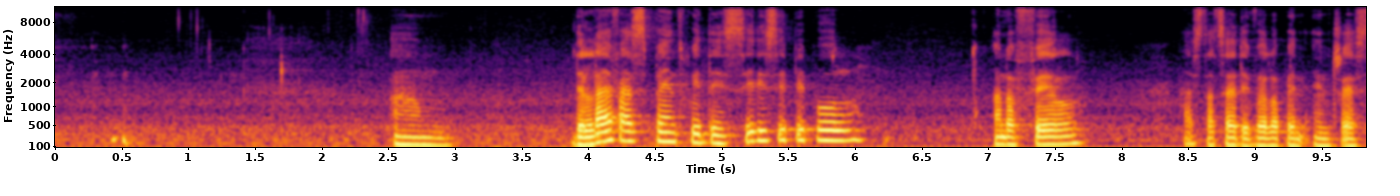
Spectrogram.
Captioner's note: laughs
